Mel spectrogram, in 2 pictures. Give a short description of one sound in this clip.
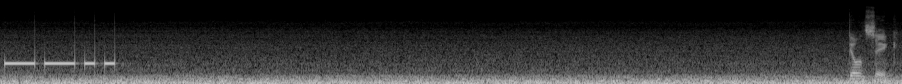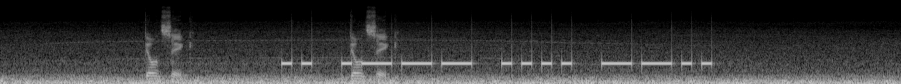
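Jet engines drone with a low, steady rumble.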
